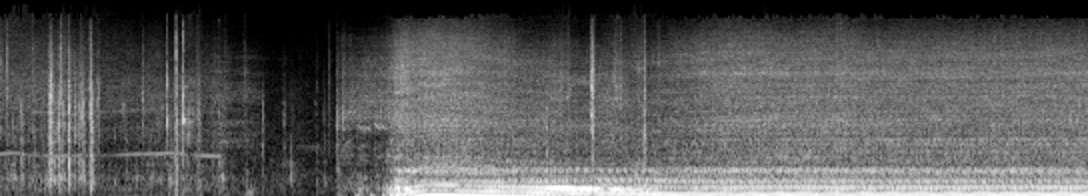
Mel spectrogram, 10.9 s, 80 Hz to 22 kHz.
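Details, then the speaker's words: Ford Focus ST/XR5 Turbo after a start, before repair: loud, raw, deep open-pipe idle with an uneven rhythm; severe misfire attributed to an exhaust leak. "the new addition to the channel is actually having a pretty severe misfire and it's all actually because of the exhaust so"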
